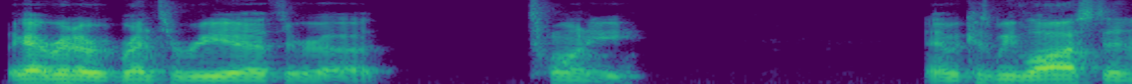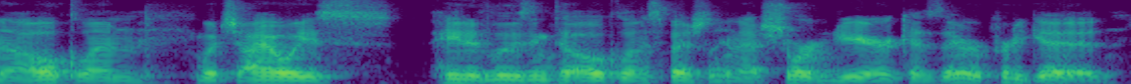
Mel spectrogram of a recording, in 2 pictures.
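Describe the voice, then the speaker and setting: A man's voice: medium pitch, steady tone, moderate pace. A man of about thirty-one chatting casually as a guest sports fan, with a rueful, self-deprecating humour. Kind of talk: casual chat.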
